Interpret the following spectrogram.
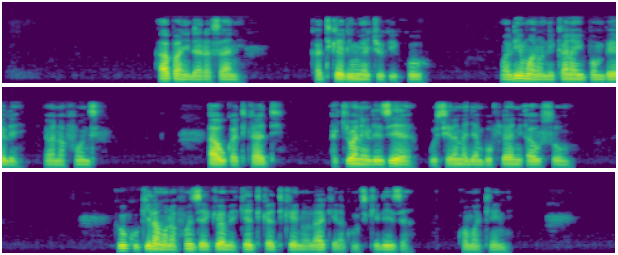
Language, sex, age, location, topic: Swahili, male, 25-35, Dar es Salaam, education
